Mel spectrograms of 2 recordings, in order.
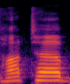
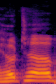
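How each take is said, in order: First: Both t sounds are pronounced separately. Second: The two t sounds merge into one. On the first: The speaker calls it right. "you're supposed to have two T's in there" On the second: The speaker calls it wrong. "I didn't do that"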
